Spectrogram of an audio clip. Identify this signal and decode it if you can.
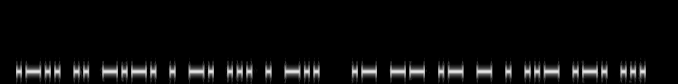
Morse code, heard as a keyed tone, about 25 wpm, 600 Hz. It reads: LICENSED AMATEURS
